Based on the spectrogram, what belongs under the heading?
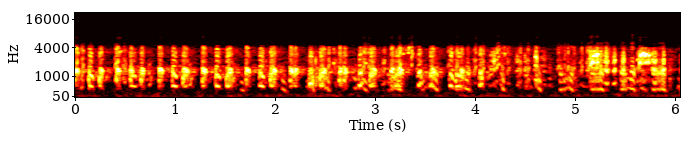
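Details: Hunting decoy chukar and wild mountain chukar fighting; loud rapid chuk-chuk-chuk clucking, regular pulses about three per second blending into a continuous rattling chatter.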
